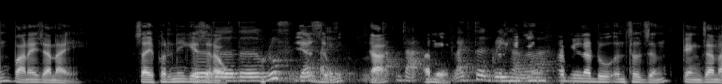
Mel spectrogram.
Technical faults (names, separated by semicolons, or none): speech suppressed in double talk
